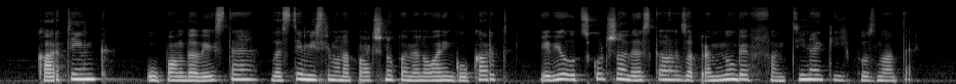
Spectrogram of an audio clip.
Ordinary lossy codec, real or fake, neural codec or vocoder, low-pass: Opus, 32 kbps; fake; codec, 44.1 kHz, 2.6 kbps, SNAC; 14.4 kHz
